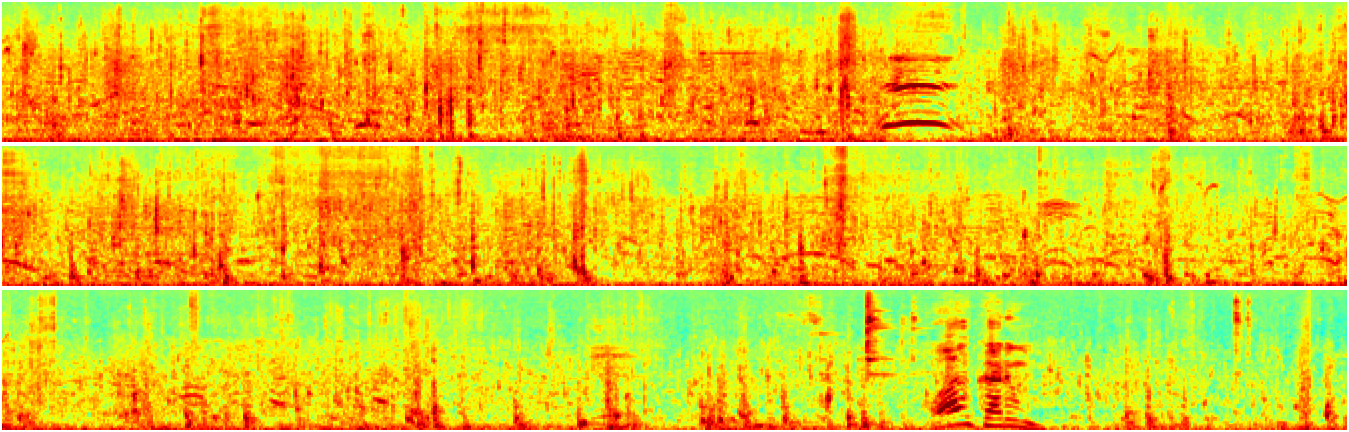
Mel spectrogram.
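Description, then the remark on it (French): A motorboat's steady engine drone runs throughout as a pinasse riverboat carries people on the Niger River at Mopti in the dry season, with water washing past the hull and wind buffeting the microphone; voices murmur briefly in the background. “Et justement, on va prendre une pinasse, on va aller faire un tour sur le fleuve.”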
